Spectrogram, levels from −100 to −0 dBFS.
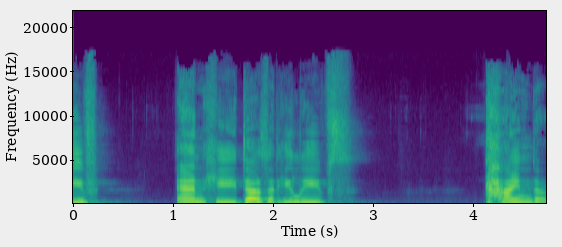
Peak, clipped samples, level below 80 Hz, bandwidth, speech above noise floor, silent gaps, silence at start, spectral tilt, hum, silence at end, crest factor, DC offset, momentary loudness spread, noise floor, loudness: -2 dBFS; under 0.1%; -64 dBFS; 17.5 kHz; 49 dB; none; 0 s; -4.5 dB/octave; none; 0 s; 22 dB; under 0.1%; 12 LU; -71 dBFS; -22 LUFS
